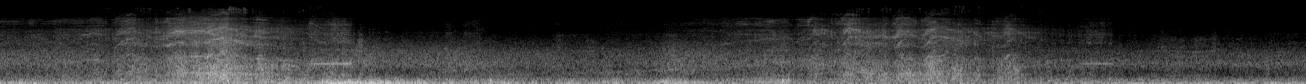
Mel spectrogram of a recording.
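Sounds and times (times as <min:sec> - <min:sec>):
wind rumble on microphone: 0:00.0 - 0:13.0
electric motor whining: 0:00.4 - 0:03.6.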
